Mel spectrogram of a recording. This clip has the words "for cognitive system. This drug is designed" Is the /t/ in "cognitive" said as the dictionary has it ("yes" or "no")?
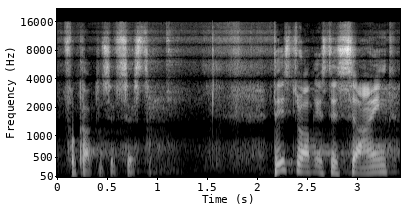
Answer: no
